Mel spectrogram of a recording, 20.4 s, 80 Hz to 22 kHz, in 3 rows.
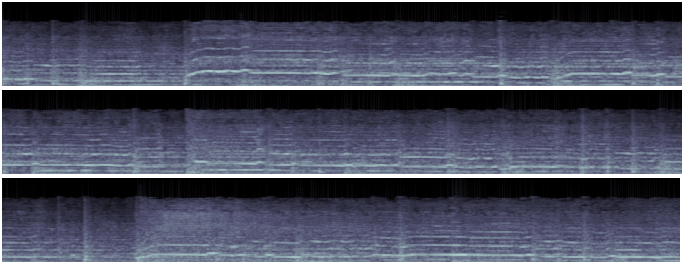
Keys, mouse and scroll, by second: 0.3 [, 0.9 click, 1.3 scroll down 1, 1.8 v, 2.0 click, 5.1 click, 5.6 v, 5.9 click, 6.7 alt+shift+scroll down 2, 7.0 z, 7.3 click, 7.7 ctrl+scroll down 1, 8.3 scroll down 1, 8.5 click, 9.3-10.2 ctrl+scroll down 1, 10.8 click, 11.1-11.5 alt+shift+scroll down 2, 11.5 scroll up 1, 11.7-12.2 ctrl+scroll down 2, 12.3-12.6 alt+shift+scroll up 2, 13.2-13.8 typing, 14.6 click, 15.5 alt+shift+scroll down 2, 15.9 scroll up 1, 16.1 click, 19.9 click, 20.2 alt+shift+scroll up 1.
